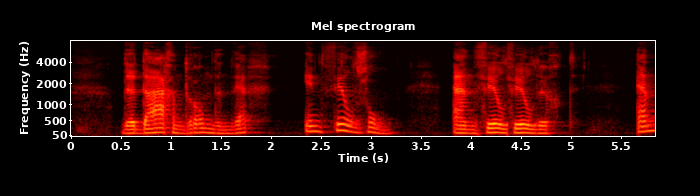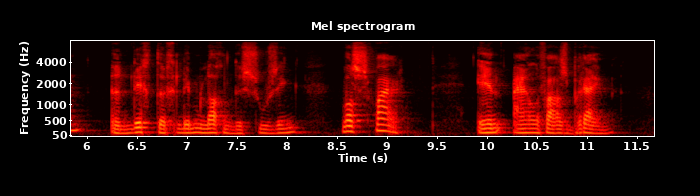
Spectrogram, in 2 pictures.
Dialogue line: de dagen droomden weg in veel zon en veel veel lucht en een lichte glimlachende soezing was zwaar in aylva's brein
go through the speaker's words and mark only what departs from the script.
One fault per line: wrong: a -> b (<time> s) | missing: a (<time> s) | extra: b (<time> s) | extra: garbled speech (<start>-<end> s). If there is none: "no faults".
no faults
